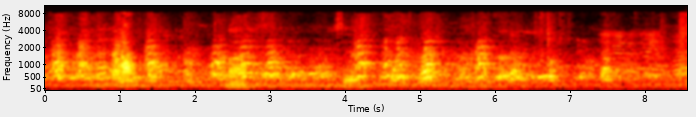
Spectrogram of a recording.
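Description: A dog in a ransacked animal shelter barks, yips and whimpers in short bursts, mixed with a person talking close by.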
